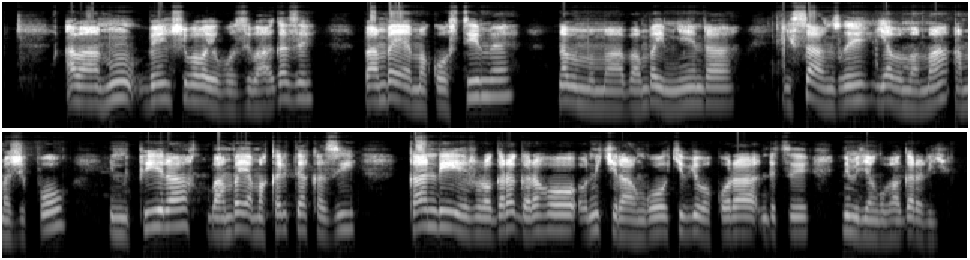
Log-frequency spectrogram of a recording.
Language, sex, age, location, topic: Kinyarwanda, male, 25-35, Huye, health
